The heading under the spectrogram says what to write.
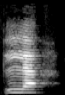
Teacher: fatha open jaws, the sound is short.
